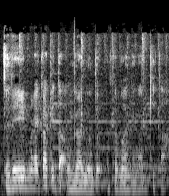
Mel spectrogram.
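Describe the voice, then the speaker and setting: A man in his twenties from Indonesia, an international student who speaks softly and unhurriedly. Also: mid-range voice, rapid-fire, over music. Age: 20s.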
